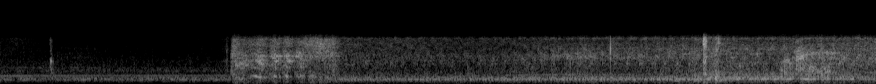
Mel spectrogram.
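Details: VW Polo Sedan engine before piston group replacement, starting and settling into idle: a light, steady tapping of about three per second. This is engine knock from the worn piston group.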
